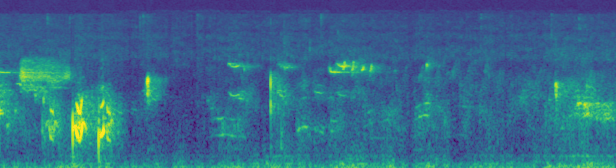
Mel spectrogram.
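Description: Near silence, with a few faint, short bird chirps and calls scattered through it.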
